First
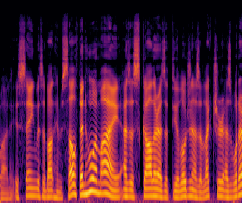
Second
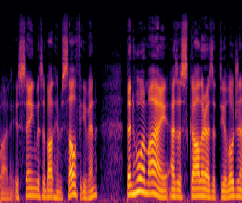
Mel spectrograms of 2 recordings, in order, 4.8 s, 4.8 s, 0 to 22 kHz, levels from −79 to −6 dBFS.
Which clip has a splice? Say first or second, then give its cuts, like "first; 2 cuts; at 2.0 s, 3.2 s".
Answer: first; 1 cut; at 1.5 s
